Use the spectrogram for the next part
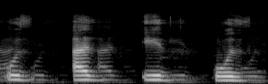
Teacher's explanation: زبان کی نوک کو باہر نکالنا ہوگا تو اس حرف کی ادائیگی ہوگی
